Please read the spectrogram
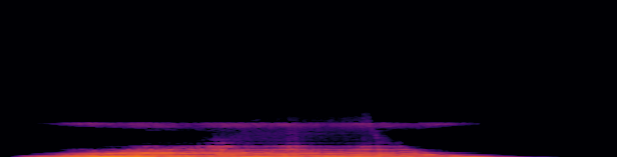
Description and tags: Thoughtful Atmospheric Rapid Intro
think, atmospheric, futuristic, rapid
